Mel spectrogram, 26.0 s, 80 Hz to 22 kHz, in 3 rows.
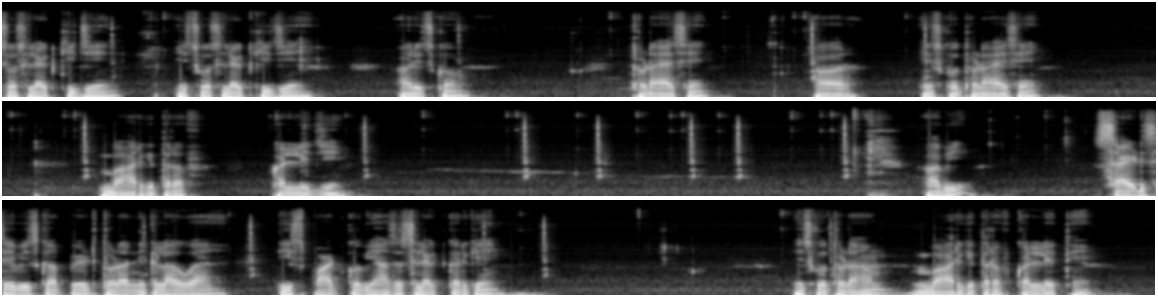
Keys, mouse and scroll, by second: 1.3 click, 2.4 KP_3, 3.4 click, 4.8-5.2 scroll up 2, 5.2 shift+middle click, 6.1 click, 7.1 click, 9.3 click, 10.9 click, 11.5 click, 12.6 click, 13.2 click, 13.9 click, 14.3 click, 15.0 click, 15.3 KP_1, 16.1-16.4 scroll down 2, 16.4-18.8 shift+middle drag, 18.8 click, 19.2 click, 21.3 click.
